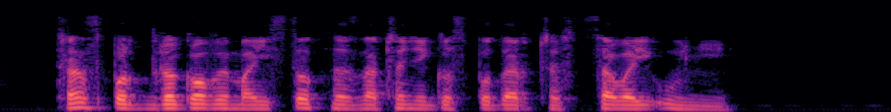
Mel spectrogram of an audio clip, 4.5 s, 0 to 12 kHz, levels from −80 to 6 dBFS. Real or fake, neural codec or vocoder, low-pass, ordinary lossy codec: real; none; 7.2 kHz; MP3, 32 kbps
